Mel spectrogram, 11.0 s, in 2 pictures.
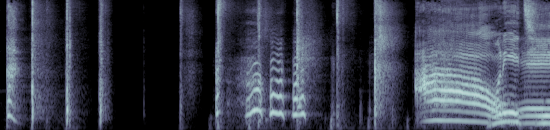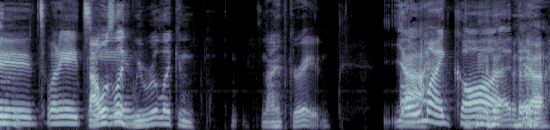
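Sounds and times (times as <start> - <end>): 
scattered hand claps: 0.2 - 1.2, 1.8 - 4.1
speech: 4.9 - 7.5, 8.1 - 10.9.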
